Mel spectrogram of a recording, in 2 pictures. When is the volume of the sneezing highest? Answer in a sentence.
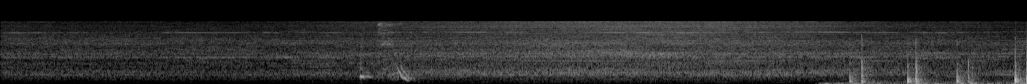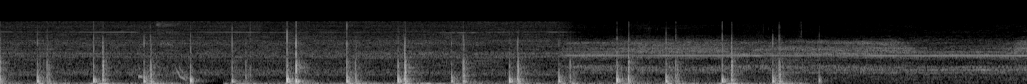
The loudest moment of the sneezing is at 4 seconds.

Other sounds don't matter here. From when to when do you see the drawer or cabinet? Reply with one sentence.
You can't hear the drawer or cabinet here.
